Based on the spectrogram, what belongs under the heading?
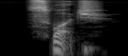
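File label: "swatch", Australian English; pronunciations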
